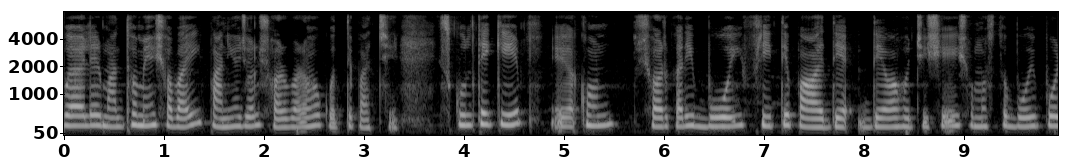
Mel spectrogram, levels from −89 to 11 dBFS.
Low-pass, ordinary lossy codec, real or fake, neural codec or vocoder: 7.2 kHz; none; real; none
